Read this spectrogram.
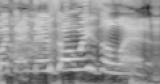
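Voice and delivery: loud, high-pitched comic squawk; Gilbert Gottfried. Acted. Cheering on after a dog's death, Gilbert Gottfried impression. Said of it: "I sound like Gilbert Gottfried".

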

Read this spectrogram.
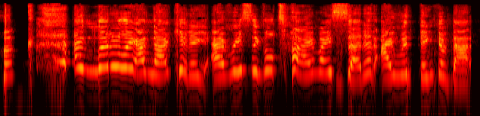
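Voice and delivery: very high, breaking-up laugh-talk; helpless giggly high voice; laughing while talking. Real, not acted. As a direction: squeeze the words out through laughter. Laughing too hard while confessing.

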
